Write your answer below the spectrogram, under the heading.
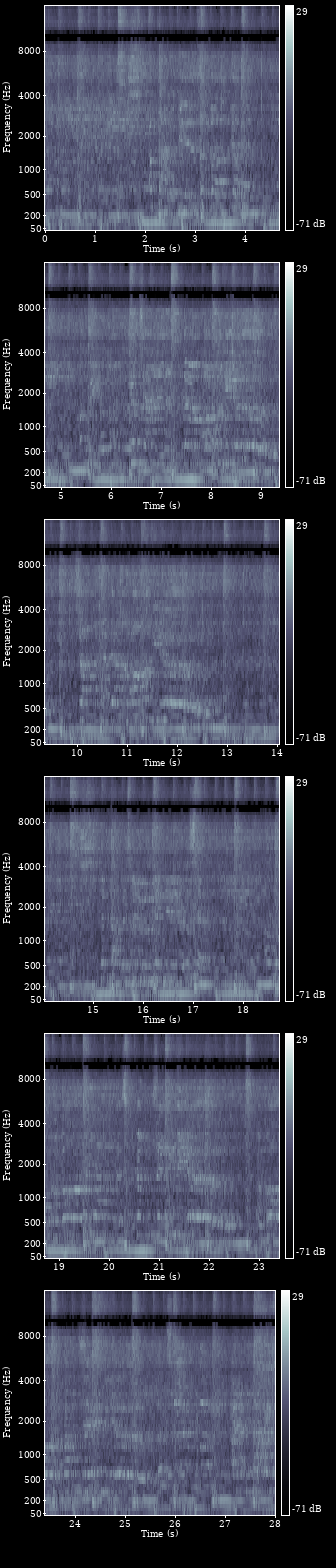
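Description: Live new wave rock band playing a song, with lead singing over a steady bass line and a regular drum beat.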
